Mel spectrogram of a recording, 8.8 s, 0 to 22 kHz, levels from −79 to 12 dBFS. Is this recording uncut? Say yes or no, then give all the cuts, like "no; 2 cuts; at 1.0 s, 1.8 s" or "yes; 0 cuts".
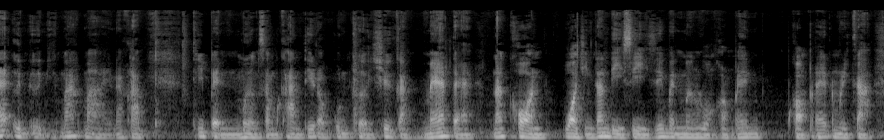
yes; 0 cuts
